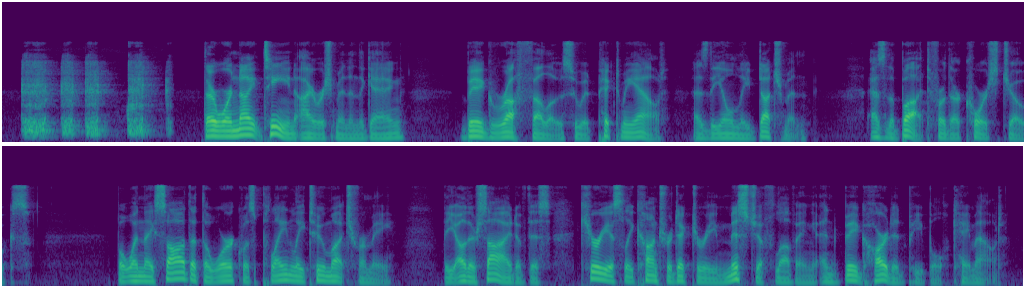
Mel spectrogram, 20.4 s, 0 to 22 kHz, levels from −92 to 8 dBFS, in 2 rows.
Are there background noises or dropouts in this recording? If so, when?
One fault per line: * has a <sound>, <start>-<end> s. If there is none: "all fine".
* has a throat clearing, 0.2-1.7 s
